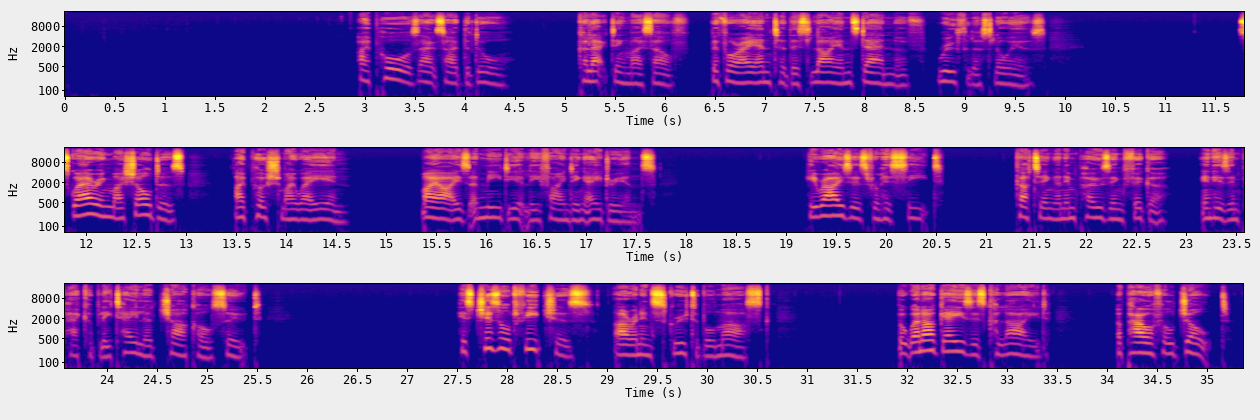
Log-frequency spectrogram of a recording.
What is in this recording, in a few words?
Erotic Sample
